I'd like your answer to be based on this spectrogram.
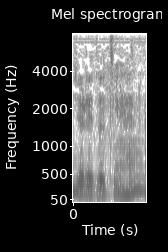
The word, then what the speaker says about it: Jury Duty: Jury Duty, Ahí está.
